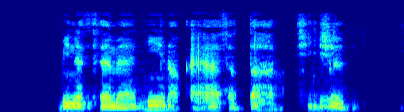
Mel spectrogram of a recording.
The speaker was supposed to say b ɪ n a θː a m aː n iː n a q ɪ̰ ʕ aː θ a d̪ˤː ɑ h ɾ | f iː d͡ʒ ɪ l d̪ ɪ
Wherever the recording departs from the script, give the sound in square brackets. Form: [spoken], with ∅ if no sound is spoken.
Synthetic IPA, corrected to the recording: [m] ɪ n a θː a m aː n iː n a q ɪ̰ ʕ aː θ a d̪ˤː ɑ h ɾ | f iː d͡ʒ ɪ l d̪ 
